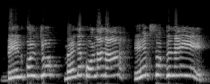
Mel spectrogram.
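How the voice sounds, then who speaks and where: A woman voicing an angry young husband in a cartoon story, harsh and accusing, talking fast in a high voice. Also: background noise. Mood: furious. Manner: shouting, scornful.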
